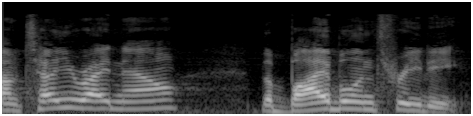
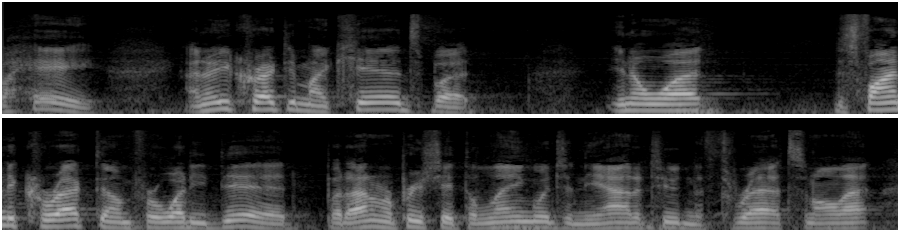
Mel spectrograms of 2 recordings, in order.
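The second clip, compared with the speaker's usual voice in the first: low, soft, restrained retelling; calm confrontation; 7 semitones lower, 7 dB quieter than usual. Retold or imitated. Father correcting man who threatened his kids, calm. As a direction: keep it calm and quiet while objecting. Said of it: "I was very calm".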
